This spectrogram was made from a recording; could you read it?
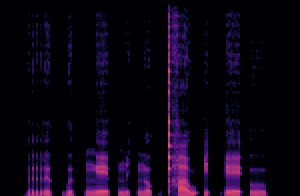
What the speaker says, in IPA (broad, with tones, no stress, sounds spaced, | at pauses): r ɯ˨˩ k̚ w ɯ˨˩ k̚ ŋ eː˨˩ p̚ m i˨˩ t̚ n o˦˥ k̚ pʰ a˧ w ʔ i˨˩ t̚ ʔ eː˧ ʔ uː˨˩ p̚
